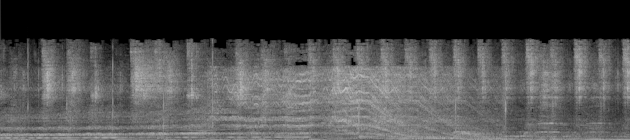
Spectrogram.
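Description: Theremin played over a backing track with a steady beat. It holds one tone that glides slowly upward for the first three seconds, and then there is a steep falling swoop about halfway through.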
